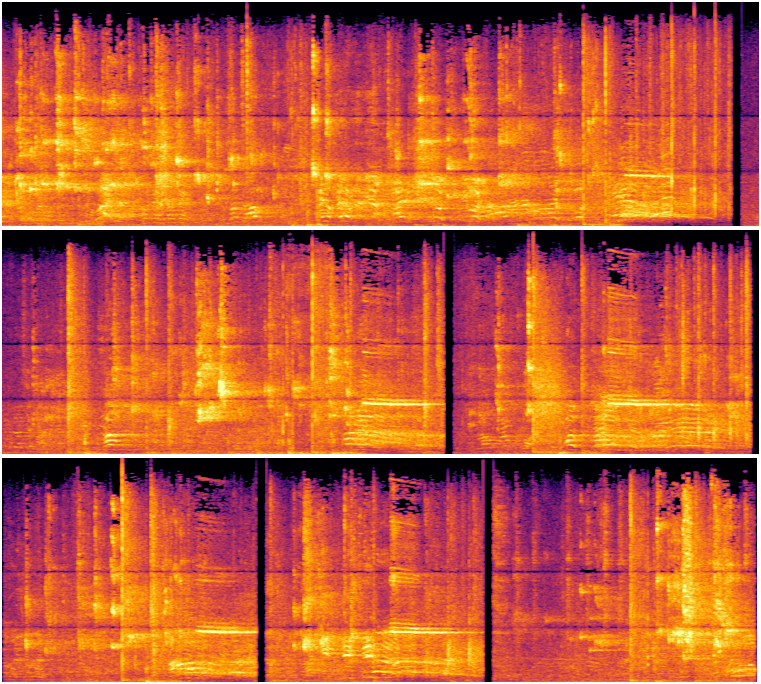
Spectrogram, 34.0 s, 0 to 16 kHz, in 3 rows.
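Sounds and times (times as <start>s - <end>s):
players shouting: 4.8s - 10.9s, 25.2s - 26.6s.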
